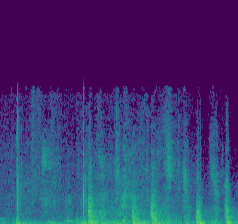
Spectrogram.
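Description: Beatboxing: clicks and short voiced sounds made with the mouth, starting a vocal jingle.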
